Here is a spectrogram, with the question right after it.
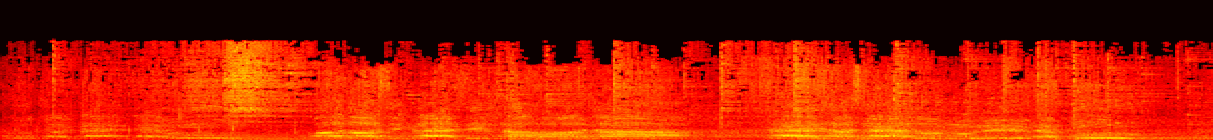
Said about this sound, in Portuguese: O time foi recebido por uma multidão em êxtase no Rio de Janeiro.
